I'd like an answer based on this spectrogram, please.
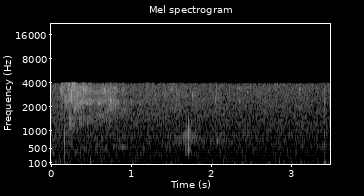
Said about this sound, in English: I pour libation and a glass of water to my mother's spirit, Ashe.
